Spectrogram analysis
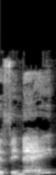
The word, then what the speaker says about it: fine: alfine means so what that means is the finae means you're finished okay so when you get it's spelled fine but it's pronounced finae so when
